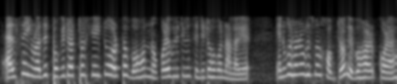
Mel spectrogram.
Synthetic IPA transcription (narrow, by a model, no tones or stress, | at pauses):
ɛlseiŋɹazit̚pɹokitaɹtʰːɔtxejtʊɔɹtʰɔbɔɦɔnːɔkɔɹɛbulitumisintitɔɦobɔnalaɡɛ | enʊk̬wadʱɔɹɔnɔɹkismanxɔb̚dɔbɛbɔɦaɹkɔɹaɦɔ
